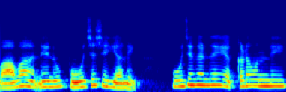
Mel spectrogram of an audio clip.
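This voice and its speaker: A woman puts on a character voice, soft-spoken and fairly high in pitch. She mumbles at a fairly slow pace. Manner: soft murmur, mumbling.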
